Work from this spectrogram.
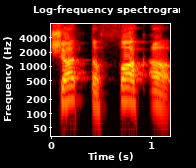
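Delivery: play-acted, full-volume, slow, drawn-out scolding shout. Retelling snapping at a girl in front of everyone: retelling a shout at full volume. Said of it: "as loud as I could".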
